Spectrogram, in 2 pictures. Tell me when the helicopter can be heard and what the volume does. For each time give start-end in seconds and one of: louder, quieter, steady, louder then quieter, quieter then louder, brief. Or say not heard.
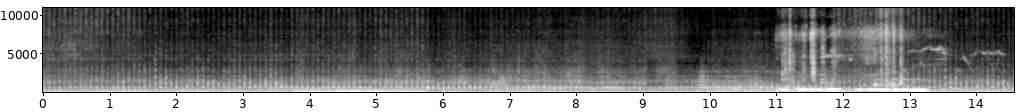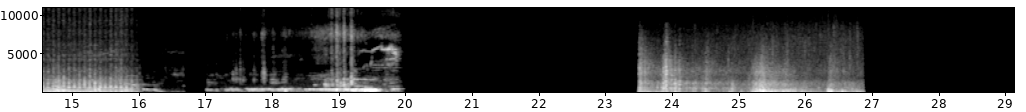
0.0-16.1 steady.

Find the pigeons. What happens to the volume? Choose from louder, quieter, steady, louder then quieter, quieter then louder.
quieter then louder.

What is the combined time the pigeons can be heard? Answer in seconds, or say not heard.
9 s.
